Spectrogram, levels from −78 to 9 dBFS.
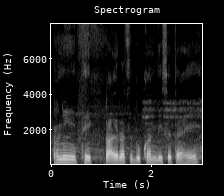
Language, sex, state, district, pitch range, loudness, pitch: Marathi, male, Maharashtra, Washim, 145-165 Hz, -16 LUFS, 155 Hz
